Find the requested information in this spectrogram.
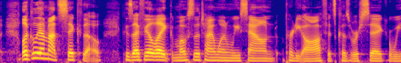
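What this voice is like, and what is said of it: Raspy, rough voice. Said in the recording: “lost my voice recently because I was yelling a lot. So now my voice probably sounds a little raspy. ... if I sound a little rough”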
